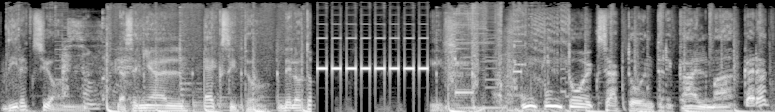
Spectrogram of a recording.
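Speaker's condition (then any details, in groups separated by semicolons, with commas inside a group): No condition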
